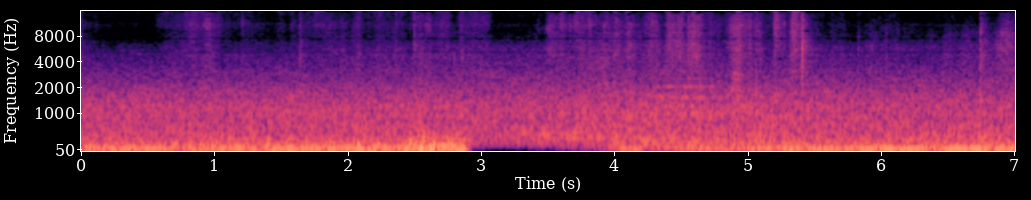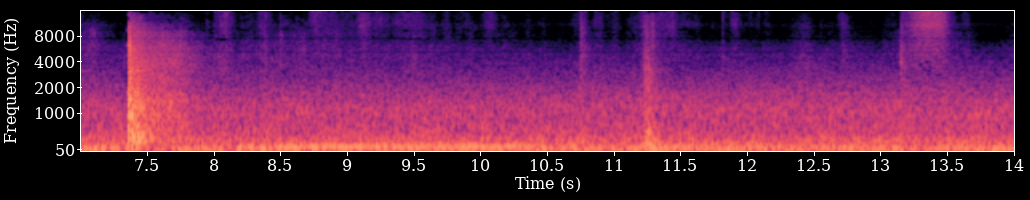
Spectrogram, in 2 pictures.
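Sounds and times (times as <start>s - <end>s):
box scraping against cardboard: 3.6s - 5.2s.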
